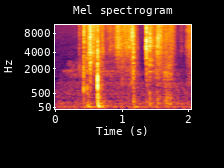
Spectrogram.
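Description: A plastic comb-bound sticker book being set down and handled on a table: two soft knocks about half a second in, then faint light clicks and rustles of the cover under the hands.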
